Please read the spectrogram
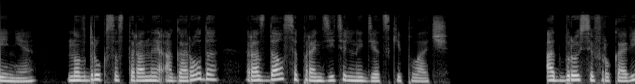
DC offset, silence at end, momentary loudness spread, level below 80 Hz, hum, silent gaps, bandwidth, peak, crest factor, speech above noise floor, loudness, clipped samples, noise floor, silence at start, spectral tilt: under 0.1%; 0 s; 9 LU; -50 dBFS; none; 4.76-5.32 s; 11 kHz; -4 dBFS; 16 dB; over 71 dB; -20 LUFS; under 0.1%; under -90 dBFS; 0 s; -7.5 dB/octave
